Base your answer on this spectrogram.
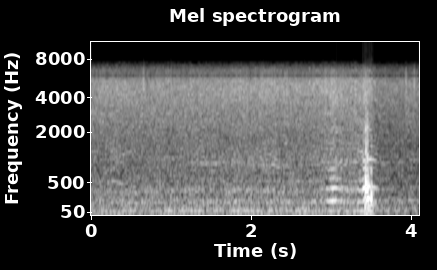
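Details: Italian honey bees buzz at a hive entrance in Colorado Springs, October 2011, with the camera right in front of the hive; a steady low droning hum, then one bee passes close near the end with a louder, rising buzz.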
